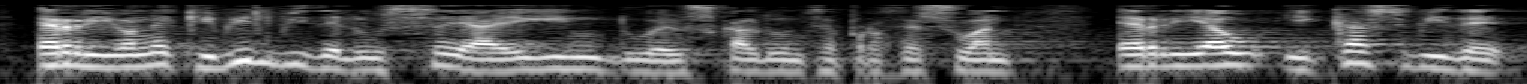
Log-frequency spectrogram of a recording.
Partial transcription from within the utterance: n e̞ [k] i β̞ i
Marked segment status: correct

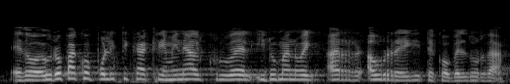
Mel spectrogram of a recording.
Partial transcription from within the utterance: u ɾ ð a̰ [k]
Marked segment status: incorrect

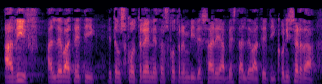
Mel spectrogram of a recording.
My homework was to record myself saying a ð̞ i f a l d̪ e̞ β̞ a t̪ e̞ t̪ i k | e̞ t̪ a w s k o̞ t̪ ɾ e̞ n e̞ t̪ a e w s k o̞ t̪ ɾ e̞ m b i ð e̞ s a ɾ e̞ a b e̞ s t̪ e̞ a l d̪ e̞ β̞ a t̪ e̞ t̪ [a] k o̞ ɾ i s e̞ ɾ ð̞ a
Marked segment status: incorrect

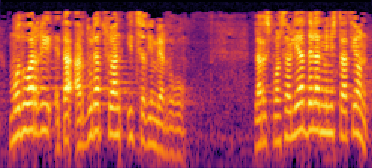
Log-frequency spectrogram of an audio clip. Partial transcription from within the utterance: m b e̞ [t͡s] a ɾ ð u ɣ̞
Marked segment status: incorrect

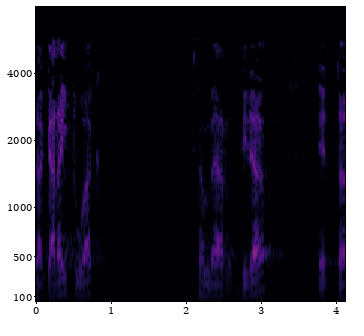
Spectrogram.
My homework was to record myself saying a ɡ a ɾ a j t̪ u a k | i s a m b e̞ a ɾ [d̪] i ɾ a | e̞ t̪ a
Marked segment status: correct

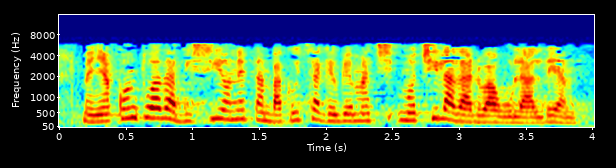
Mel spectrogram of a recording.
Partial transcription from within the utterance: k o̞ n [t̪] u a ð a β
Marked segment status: correct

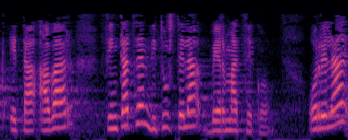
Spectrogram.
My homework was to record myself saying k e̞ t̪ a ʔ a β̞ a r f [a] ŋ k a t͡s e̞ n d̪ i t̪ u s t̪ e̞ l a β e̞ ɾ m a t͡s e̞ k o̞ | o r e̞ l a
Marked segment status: incorrect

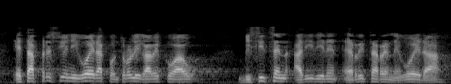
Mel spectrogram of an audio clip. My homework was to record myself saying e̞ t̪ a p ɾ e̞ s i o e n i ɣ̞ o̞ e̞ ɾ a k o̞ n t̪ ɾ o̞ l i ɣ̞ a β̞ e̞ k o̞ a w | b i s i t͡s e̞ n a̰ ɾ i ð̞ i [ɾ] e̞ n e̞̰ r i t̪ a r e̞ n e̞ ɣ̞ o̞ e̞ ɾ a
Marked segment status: correct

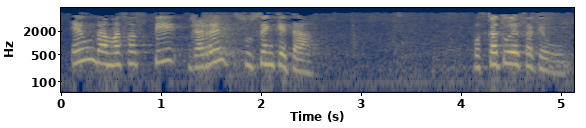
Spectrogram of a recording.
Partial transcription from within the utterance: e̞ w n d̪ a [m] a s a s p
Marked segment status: correct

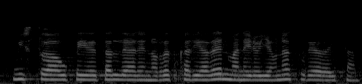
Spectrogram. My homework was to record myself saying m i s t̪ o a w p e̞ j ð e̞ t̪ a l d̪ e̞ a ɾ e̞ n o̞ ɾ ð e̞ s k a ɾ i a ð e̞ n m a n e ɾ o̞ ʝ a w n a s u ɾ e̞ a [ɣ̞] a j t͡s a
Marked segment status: incorrect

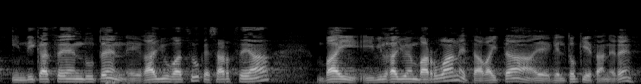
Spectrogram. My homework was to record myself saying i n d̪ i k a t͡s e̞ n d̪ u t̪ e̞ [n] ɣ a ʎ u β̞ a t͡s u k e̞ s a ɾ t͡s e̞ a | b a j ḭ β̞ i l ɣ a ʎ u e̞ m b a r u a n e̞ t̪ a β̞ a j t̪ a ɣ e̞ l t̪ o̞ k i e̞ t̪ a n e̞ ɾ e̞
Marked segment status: correct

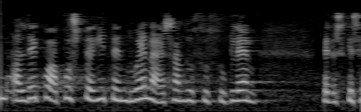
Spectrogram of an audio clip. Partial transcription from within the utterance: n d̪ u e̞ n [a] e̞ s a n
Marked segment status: correct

